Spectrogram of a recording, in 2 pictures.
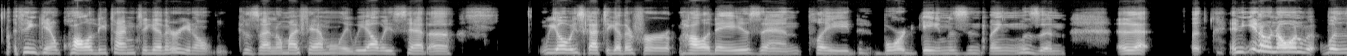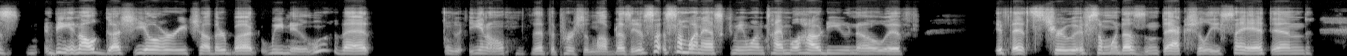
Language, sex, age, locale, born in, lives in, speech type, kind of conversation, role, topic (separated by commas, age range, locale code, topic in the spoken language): English, female, 45-49, en-US, United States, United States, conversation, podcast, guest, How can you show love in a family?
